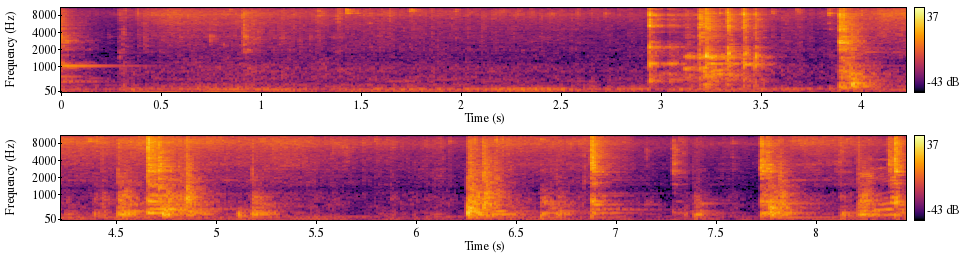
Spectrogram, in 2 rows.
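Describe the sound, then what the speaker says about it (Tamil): Ginger and garlic paste with masala stirred in hot oil for a 1 kg biryani, a steady sizzle broken by loud bursts of spatula scraping against the pot, clustered in the second half; no voices. "எண்ணெய் பிரிஞ்சு வர அளவுக்கு கலரிக்கலாம்."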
